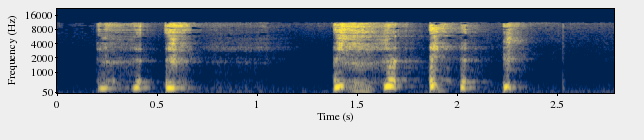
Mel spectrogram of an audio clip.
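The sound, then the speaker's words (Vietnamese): A woman coughs heavily in two fits: a few harsh, chesty bursts, a short pause, then several more hacking coughs in quick succession, loud and alone with no talk. “Dứt lời, nàng lại bắt đầu ho sù sụ.”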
